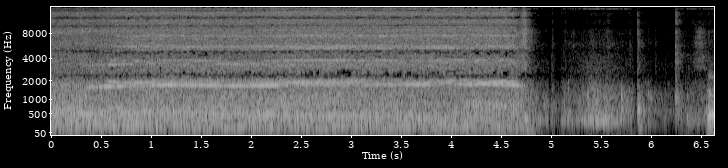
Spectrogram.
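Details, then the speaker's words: Nine-year-old LG washer, top removed: steady high-pitched squeal over rushing water as it fills continuously, stopping when flow stops; cold water inlet valve at fault, replaced. "but once it starts filling up continuously that's when it starts right there there's that high-pitched squeal"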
